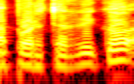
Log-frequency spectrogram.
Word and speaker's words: Puerto Rico: A Puerto Rico, ells pronuncien Puerto Rico, perquè... no pronuncia les erres, no sé si heu conegut alguna vegada un puertorriquen.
